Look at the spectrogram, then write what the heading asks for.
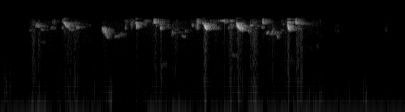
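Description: A small bird chirping: a quick run of short, high notes for about four seconds, louder towards the end, then it stops.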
